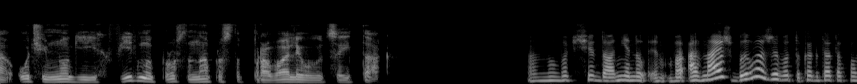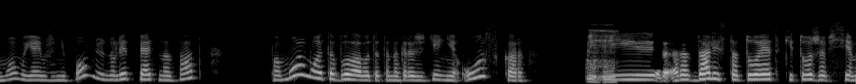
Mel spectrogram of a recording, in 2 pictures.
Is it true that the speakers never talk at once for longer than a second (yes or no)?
yes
